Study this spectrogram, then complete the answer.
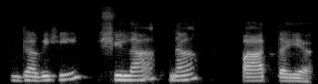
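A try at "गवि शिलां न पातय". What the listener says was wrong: There's no visarga, Gavi. It's Gavi Shilamna. Gavi Shilam. Na.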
